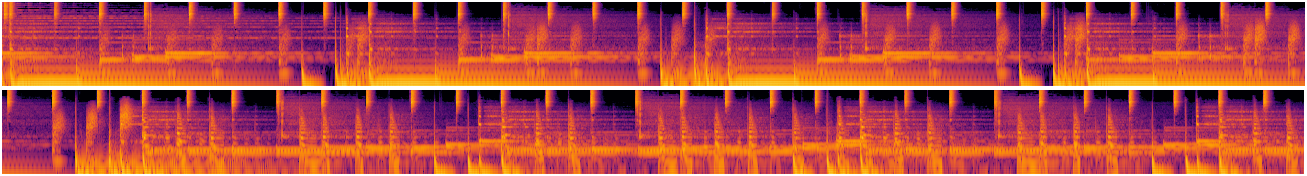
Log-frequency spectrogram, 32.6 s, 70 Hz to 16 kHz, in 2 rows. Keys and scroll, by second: 21.9 ctrl+t.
